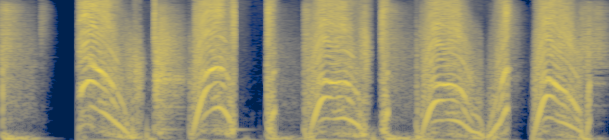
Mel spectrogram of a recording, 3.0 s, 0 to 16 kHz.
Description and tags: scratch206 looped
Scratched groove. Recorded in cAve studio, Plzen, 2007
you can support me by sending me some money:
chop, dj, loop, loopable, looped, record, scratch, scratching, stab, turntablism, vinyl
